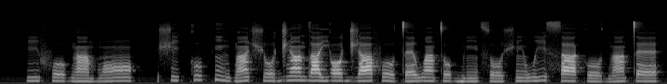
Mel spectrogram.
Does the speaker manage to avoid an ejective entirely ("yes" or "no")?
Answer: yes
